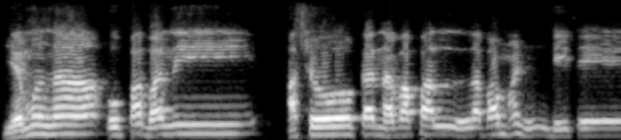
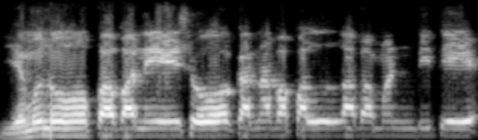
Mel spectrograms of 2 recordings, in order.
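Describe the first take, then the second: First: The words are separated with every vowel sounded. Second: The words run together with the vowel merged. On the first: "విడతీస్తే" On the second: "కలిపి ఏక సమాసంగా చదవాలి"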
